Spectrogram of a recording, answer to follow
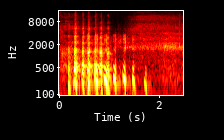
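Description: A man laughing in quick bursts, then a soft steady hiss near the end as he draws on an electronic cigarette (vape).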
